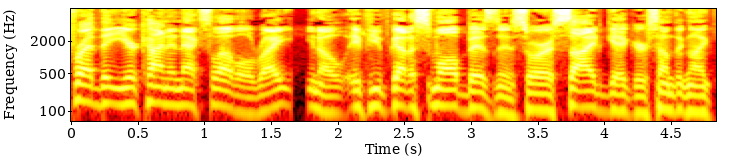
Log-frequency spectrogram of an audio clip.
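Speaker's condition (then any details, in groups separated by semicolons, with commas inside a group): No condition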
